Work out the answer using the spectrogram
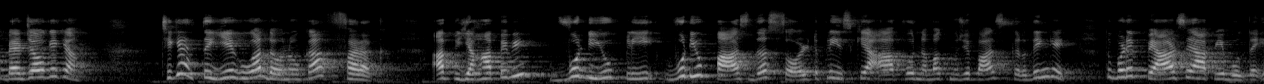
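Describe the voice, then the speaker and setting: Indian woman English teacher, high voice, patient explainer, echoey room with long reverb. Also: fairly bright tone. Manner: explains patiently, acts out example sentences slowly. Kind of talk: classroom-style grammar lesson.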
